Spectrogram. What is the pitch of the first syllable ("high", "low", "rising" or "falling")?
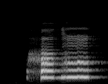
high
